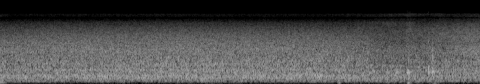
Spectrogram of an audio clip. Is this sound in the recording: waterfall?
yes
